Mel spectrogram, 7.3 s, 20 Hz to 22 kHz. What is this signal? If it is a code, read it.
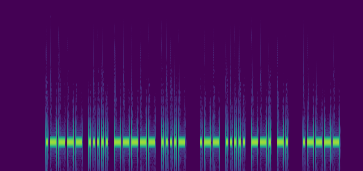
Morse code, heard as a keyed tone, about 28 wpm, 700 Hz. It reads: 1504 W5GN 1
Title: Worked All Europe DX Contest - QTC Exchange - 28wpm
